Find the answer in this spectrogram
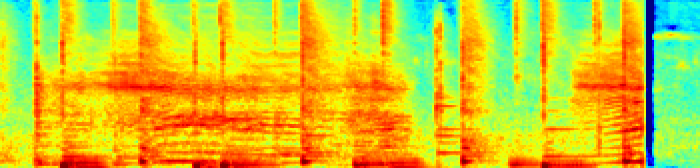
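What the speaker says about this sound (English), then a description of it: "The cow greets them with a gentle moo." Cartoon cow mooing on a farm, a series of loud, close, drawn-out moos in a steady rhythm that stop suddenly near the end.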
